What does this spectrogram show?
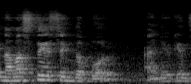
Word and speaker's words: Singapore: The correct pronunciation of Singapore is Singapore. It's not Singapore.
